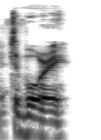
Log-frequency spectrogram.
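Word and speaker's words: tebori: That's what is like tabori, T-E-B-O-R-I. I thought I'd spell it just in case I'm not saying it correctly. – Yeah, tabori.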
